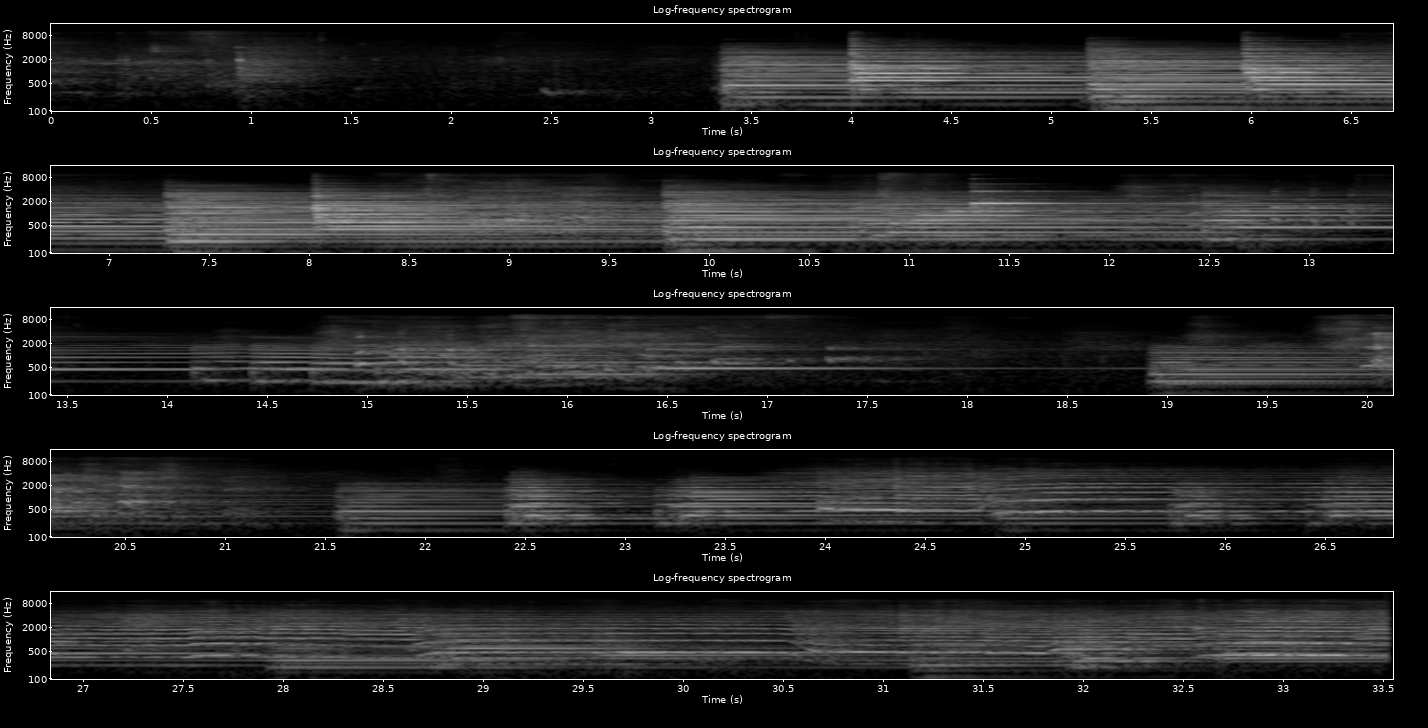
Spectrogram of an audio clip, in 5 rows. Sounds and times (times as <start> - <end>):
Musical instrument: 3.4 - 33.5.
